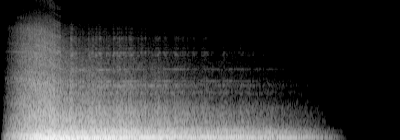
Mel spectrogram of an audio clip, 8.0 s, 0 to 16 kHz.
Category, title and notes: Sound effects > Other
Sound Design Elements Whoosh SFX 031
audio, sound, whoosh, element, elements, swoosh, production, film, trailer, movement, effect, ambient, sweeping, fast, cinematic, effects, transition, design, dynamic, motion, fx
